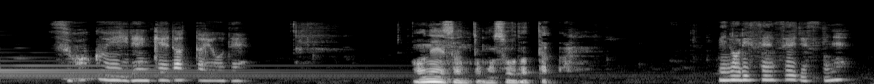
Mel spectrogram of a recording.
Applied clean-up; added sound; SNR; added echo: classical method log-MMSE.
